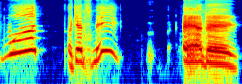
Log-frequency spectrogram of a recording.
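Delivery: high, loud shocked protest; outraged disbelief. Real, not acted. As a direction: yell it in disbelief. Outraged at being counted against.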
